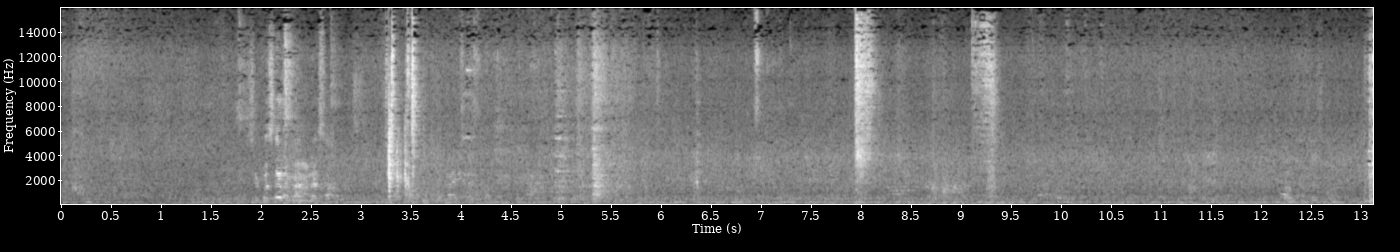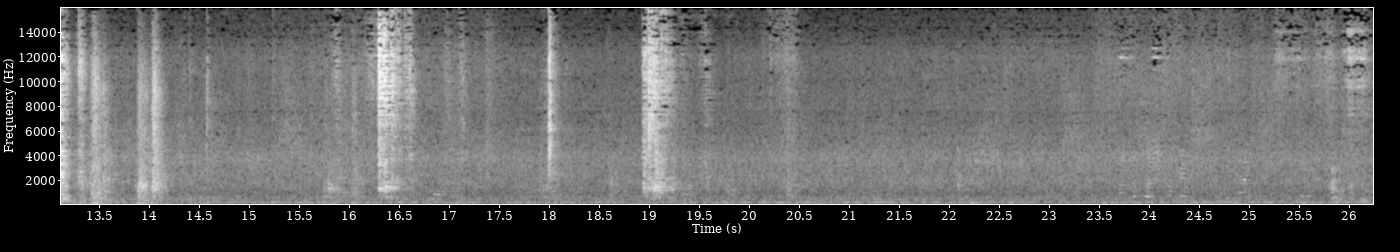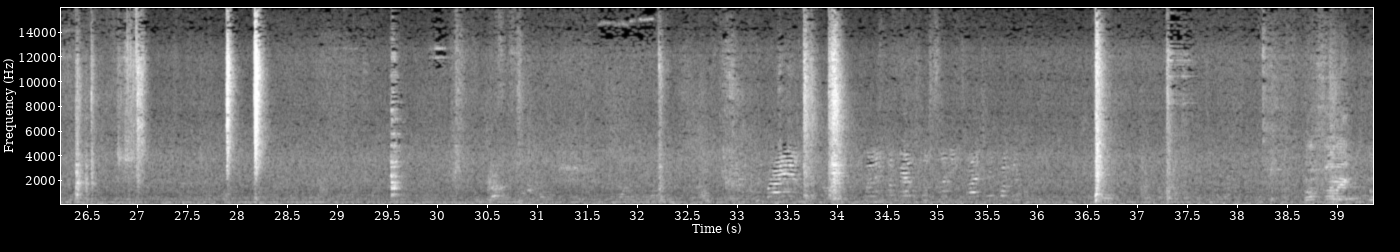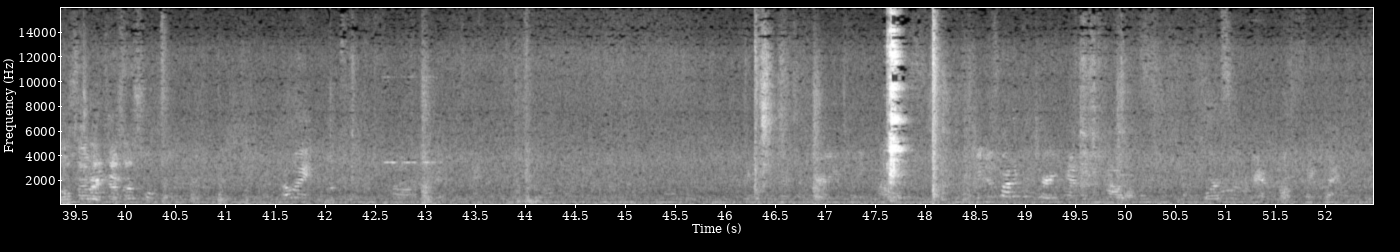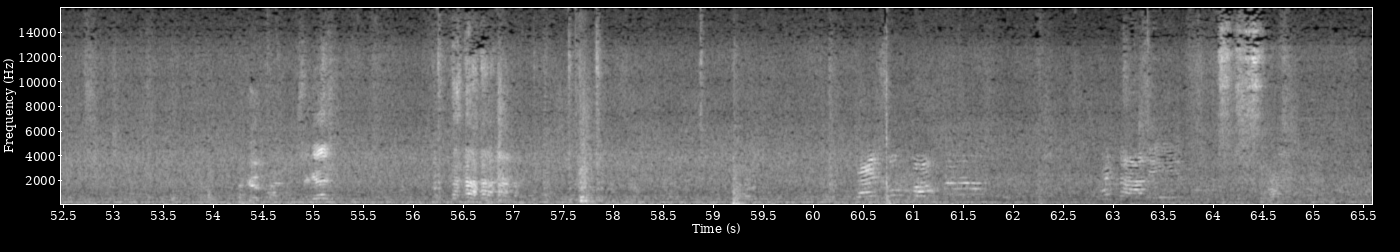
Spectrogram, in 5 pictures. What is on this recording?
MHFW Foley Kitchen
Working in the kitchen of a restaurant
noise-bed, background, kitchen, sound-effect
